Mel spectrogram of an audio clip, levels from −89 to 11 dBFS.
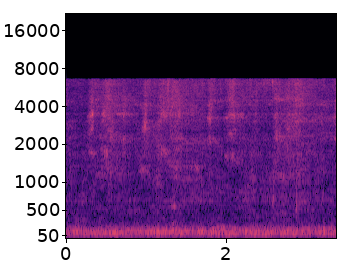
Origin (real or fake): fake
